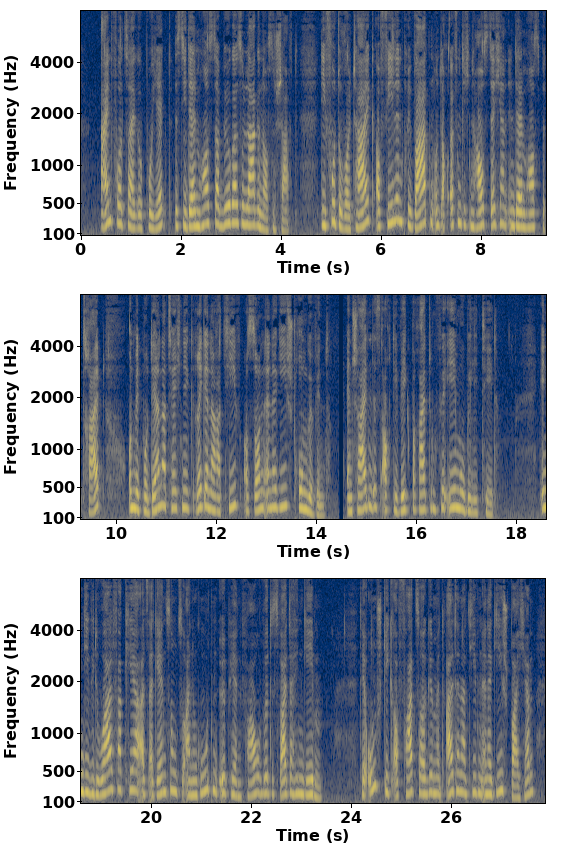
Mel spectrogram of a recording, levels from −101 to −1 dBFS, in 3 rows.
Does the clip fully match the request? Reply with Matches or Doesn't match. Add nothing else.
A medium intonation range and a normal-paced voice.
Doesn't match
